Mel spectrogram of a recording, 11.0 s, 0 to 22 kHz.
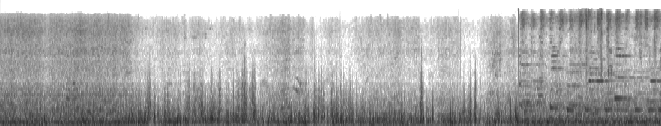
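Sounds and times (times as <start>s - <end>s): boat engine rumble: 0.0s - 11.0s
music playing: 8.7s - 11.0s.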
